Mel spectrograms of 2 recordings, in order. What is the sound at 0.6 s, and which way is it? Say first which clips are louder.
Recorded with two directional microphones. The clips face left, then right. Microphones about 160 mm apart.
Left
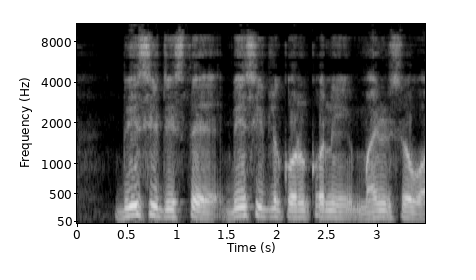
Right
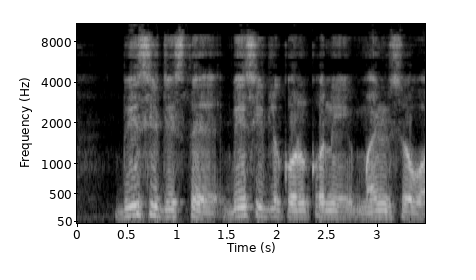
Speech: left 7 dB; 15° right (ahead or behind).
